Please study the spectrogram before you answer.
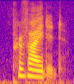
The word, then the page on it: provided: American English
